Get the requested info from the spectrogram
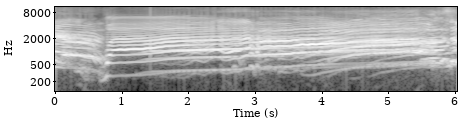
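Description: Group of children shouting together: a brief shout, then one long held shout lasting about five seconds, its pitch slowly rising.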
